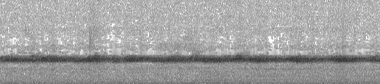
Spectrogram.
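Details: Spring peepers in northern Michigan during the last days of their spring calling: a dense, unbroken high-pitched chorus of shrill peeps forming a steady ringing band throughout.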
